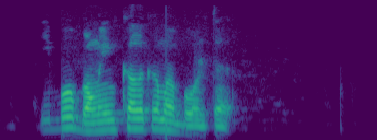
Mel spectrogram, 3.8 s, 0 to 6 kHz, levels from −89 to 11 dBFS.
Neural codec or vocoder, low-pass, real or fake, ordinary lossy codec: none; 5.4 kHz; real; MP3, 48 kbps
